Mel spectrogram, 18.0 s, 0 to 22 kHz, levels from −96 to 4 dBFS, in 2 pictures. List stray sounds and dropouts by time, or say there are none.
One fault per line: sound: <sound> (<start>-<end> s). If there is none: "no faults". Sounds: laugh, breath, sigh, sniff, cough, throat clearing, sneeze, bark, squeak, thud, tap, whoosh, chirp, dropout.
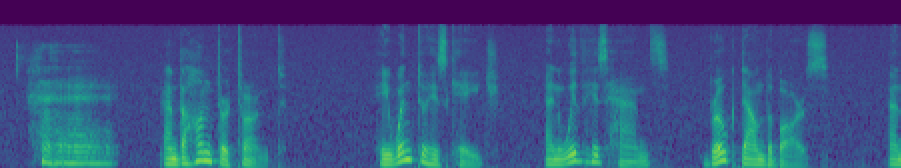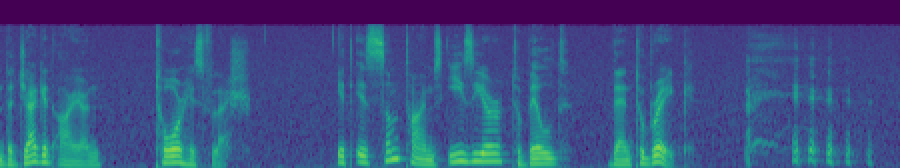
sound: laugh (0.2-1.2 s)
sound: laugh (16.4-17.8 s)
